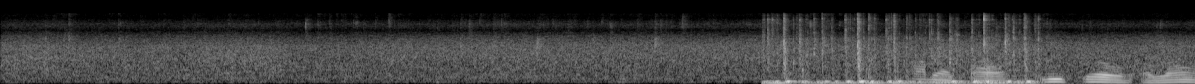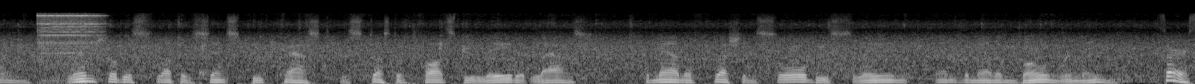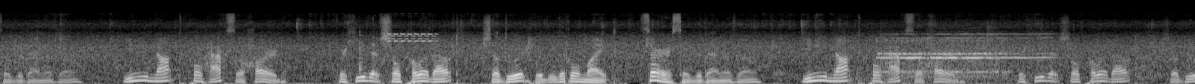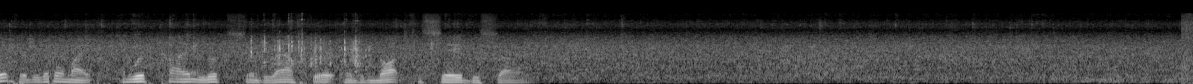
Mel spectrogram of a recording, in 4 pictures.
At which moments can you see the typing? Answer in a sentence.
The typing can be heard from 7.6 to 10.5 s and from 38.4 to 39.6 s.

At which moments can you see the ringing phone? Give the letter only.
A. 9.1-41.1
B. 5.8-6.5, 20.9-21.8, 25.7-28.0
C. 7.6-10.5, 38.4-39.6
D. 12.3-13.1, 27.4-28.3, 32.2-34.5
D.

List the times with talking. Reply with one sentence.
You can hear the talking from 9.1 to 41.1 s.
